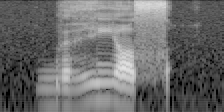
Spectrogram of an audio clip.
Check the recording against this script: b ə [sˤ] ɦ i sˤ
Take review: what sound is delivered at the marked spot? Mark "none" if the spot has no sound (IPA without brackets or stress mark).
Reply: none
